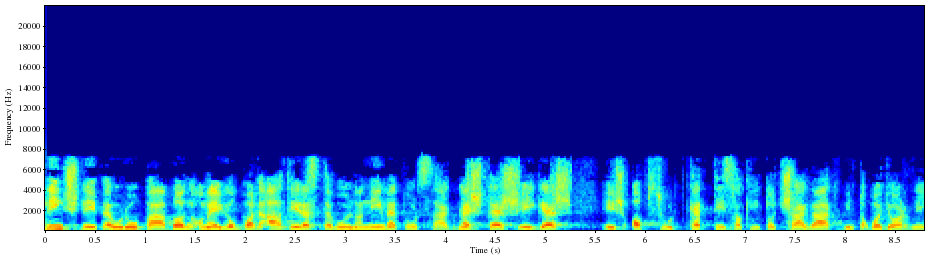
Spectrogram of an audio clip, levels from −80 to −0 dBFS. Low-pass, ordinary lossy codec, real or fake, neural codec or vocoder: 7.2 kHz; AAC, 32 kbps; real; none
